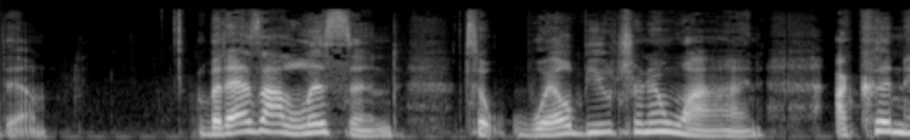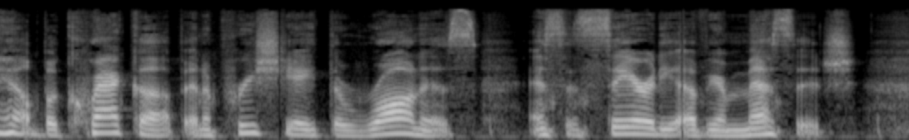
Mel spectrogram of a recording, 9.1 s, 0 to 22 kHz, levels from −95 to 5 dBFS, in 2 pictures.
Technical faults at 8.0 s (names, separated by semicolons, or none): gap between stream segments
